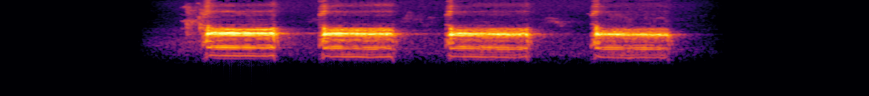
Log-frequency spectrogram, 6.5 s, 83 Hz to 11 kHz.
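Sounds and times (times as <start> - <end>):
bird giving harsh nasal cawing calls: 1.3 - 5.3.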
